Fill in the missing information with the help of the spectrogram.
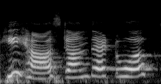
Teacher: in this you have to increase the pitch of your voice, increase the pitch of your sound, or you may say this is a rising intonation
